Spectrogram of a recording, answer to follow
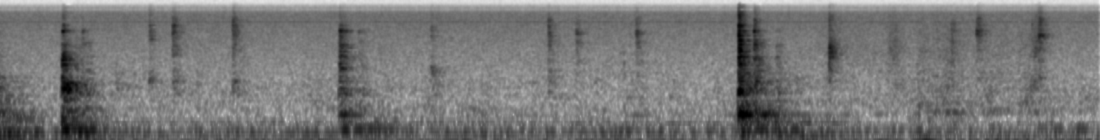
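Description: Sabiem traction elevator riding up, heard from inside the car: a steady low hum from the drive machine, with sharp clicks every two to three seconds as the car passes floors. The loudest click comes a little past halfway.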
